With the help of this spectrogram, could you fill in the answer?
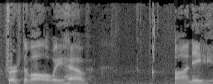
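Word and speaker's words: Ani (עני): There's the ayin. You have to actually close the throat and then start the word, and A-N, long I. Ani.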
